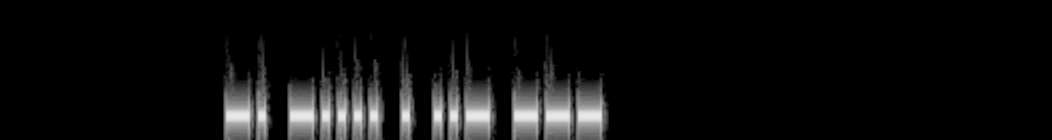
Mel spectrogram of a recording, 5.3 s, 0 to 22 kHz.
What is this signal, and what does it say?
Morse code, heard as a keyed tone, about 30 wpm, 700 Hz. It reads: N6EUO
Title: USA Call Signs - 5 Characters - Repeated 3x - 30wpm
